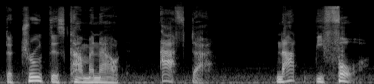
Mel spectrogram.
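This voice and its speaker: A man voicing a slow, low, stern goblin king. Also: very animated, slight background noise. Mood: coldly threatening. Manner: broken, unusual grammar with drawn-out questioning. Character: civilized male goblin king, stern, deliberate, menacing judge. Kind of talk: scripted roleplay audio drama monologue.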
